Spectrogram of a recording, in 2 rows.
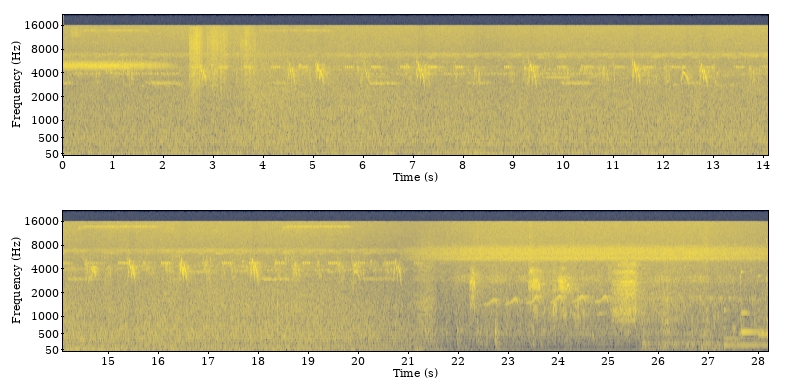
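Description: Nature ambience: short, repeated bird calls over a steady low rumble. About 21 seconds in, the rumble falls away, leaving a steady high insect drone and scattered calls. Music comes in right at the end.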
